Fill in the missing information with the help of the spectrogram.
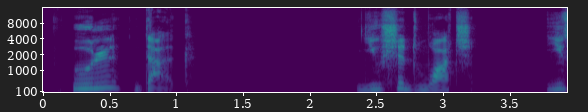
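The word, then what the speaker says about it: Buldak: some buok spicy Ramen it's not Bo it's po duck pool duck you should watch you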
